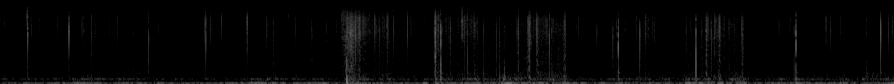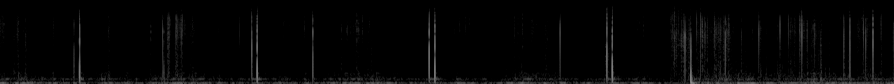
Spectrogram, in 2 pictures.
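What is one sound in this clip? Small objects click against a tabletop.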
